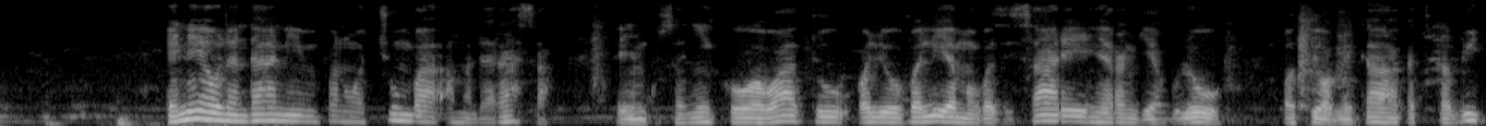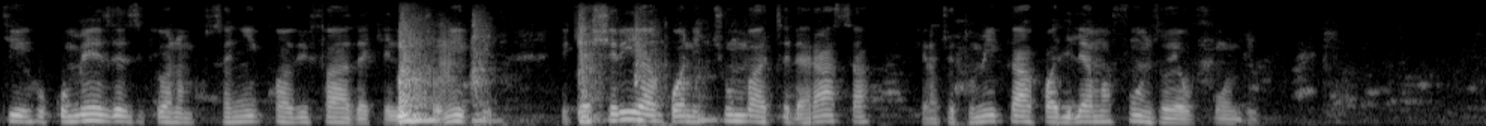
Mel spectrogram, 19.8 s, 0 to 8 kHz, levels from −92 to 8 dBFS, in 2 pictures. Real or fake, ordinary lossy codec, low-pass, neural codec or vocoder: fake; Opus, 32 kbps; 7.2 kHz; vocoder, 22.05 kHz, 80 mel bands, Vocos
